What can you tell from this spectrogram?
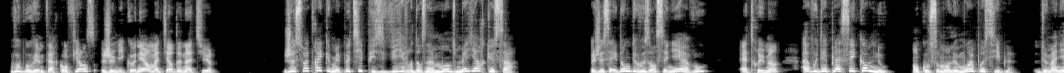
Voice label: french video games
